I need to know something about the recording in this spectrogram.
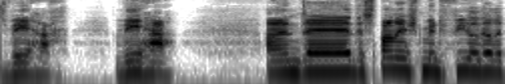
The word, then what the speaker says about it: Veiga: Veiga is how the Spanish are pronouncing it. Us English will obviously butcher it and just call him Veiga.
